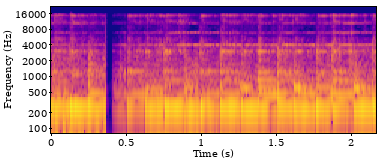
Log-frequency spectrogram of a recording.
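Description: Rebana frame drums played in a fast, even beat over a steady pitched tone, as procession music. The sound cuts out for a moment about half a second in, then picks up again.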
